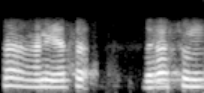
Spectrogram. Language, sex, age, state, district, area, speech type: Marathi, female, 45-60, Maharashtra, Nashik, urban, conversation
